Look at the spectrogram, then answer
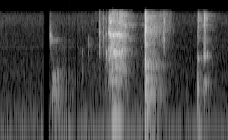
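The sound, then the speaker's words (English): A few small, short burps come up after taking a drink, one slightly fuller than the rest, separated by brief quiet gaps with no talking. “And they're all like tiny burps that don't do much relief.”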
